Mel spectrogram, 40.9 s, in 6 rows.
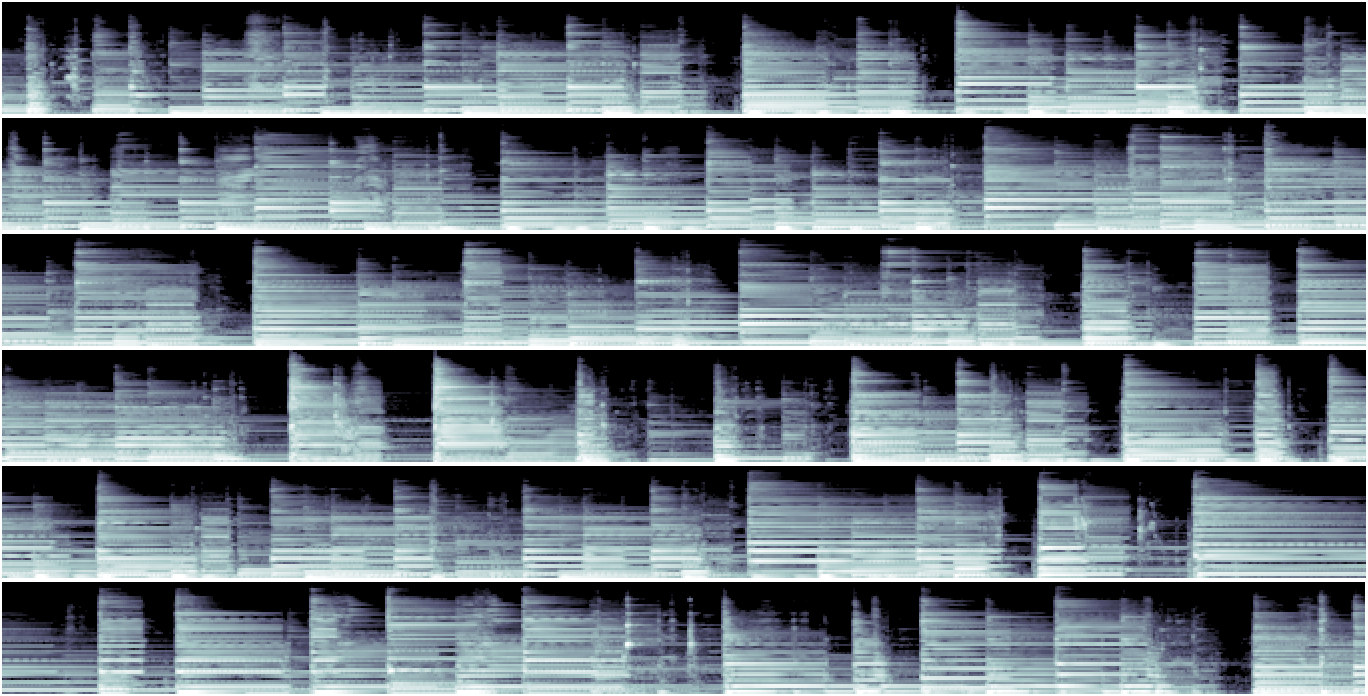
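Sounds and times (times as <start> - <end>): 
koa Hawaiian guitar: 0.0 - 40.9.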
